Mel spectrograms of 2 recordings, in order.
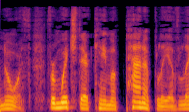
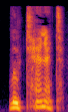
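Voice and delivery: sharp, higher cut-in; commanding interruption, voice raised; snapped; 6 semitones higher than usual. A narrator's reading. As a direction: snap the rank to silence him. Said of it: "snapped Theo in a tone".

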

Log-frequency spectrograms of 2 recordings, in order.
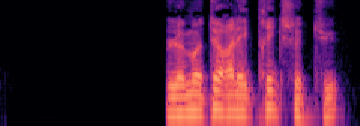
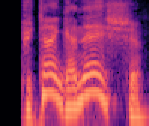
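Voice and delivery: high-pitched, exasperated outburst; impatient; 11 semitones higher than usual. A narrator's reading. Ava fed up with her colleague's evasions, impatient. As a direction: burst out with impatience. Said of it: "s'impatienta Ava".

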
